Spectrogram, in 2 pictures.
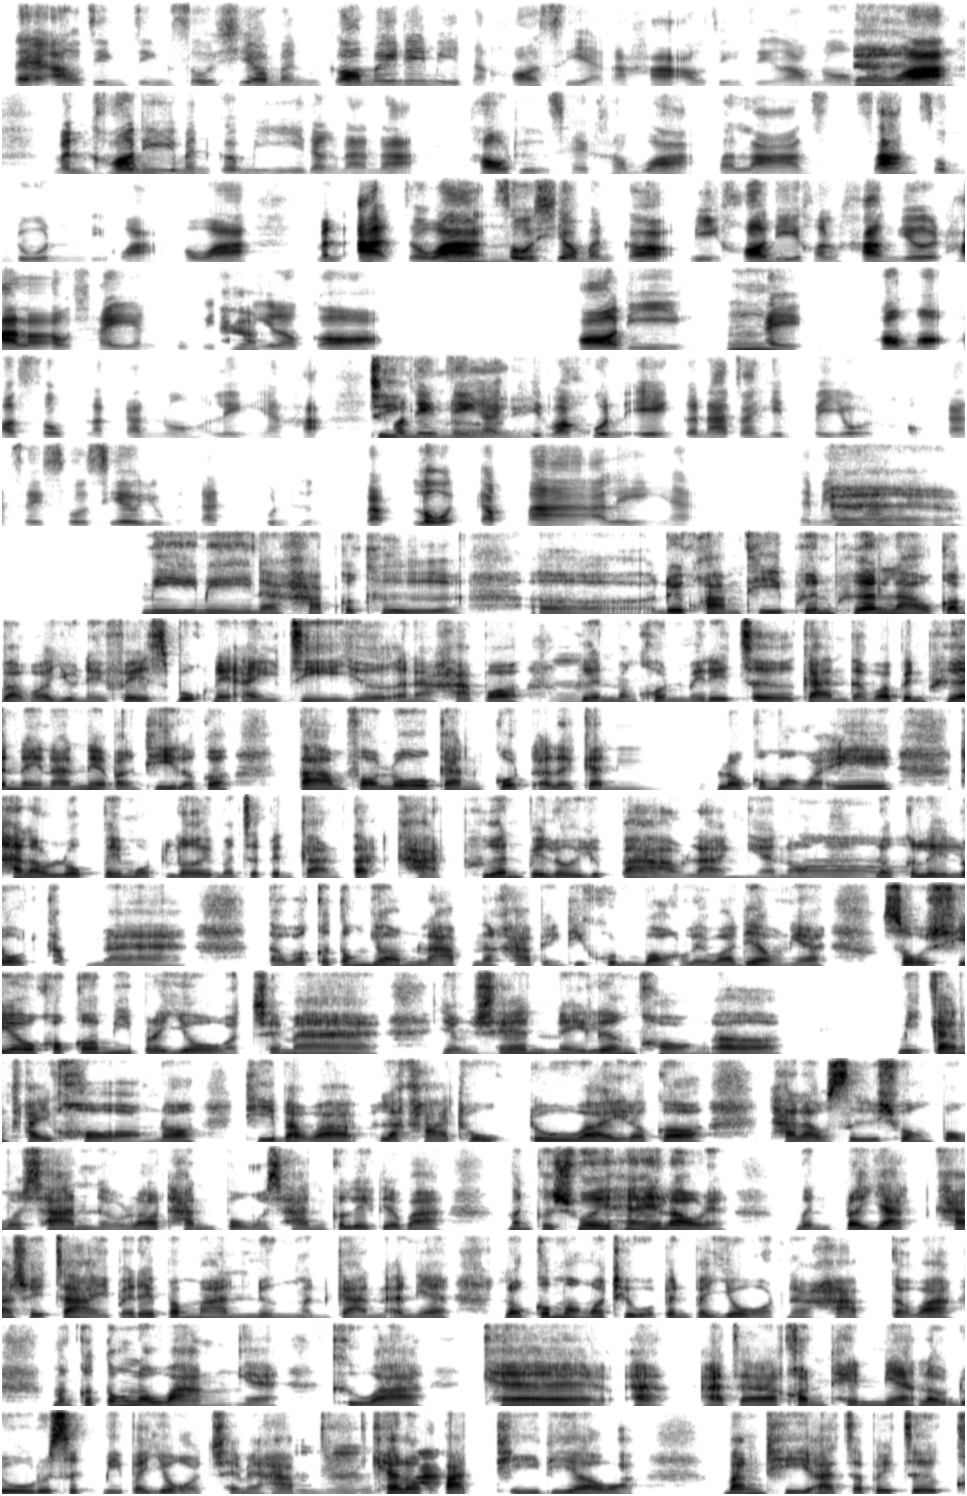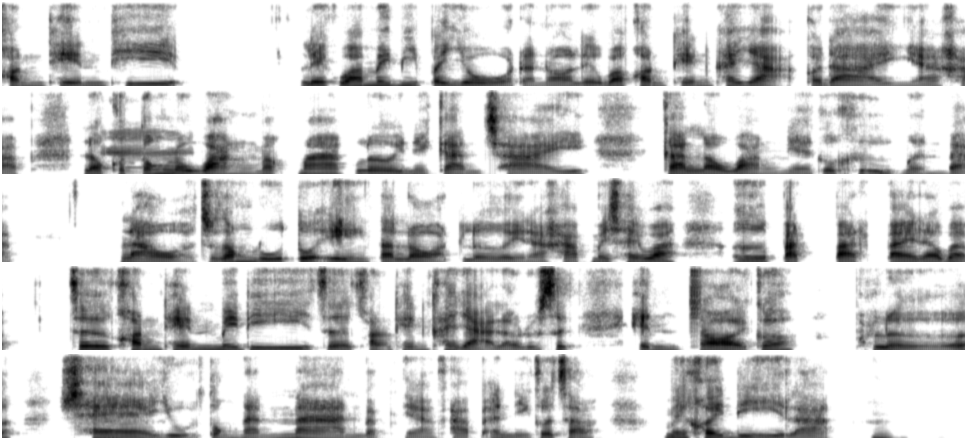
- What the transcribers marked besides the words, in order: in English: "เอนจอย"
- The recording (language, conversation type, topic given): Thai, podcast, คุณมีวิธีสร้างสมดุลระหว่างชีวิตออนไลน์กับชีวิตจริงอย่างไร?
